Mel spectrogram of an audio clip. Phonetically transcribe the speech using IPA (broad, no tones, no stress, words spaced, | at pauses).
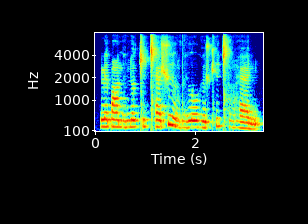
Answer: ɭɛpɑnɛ̤ ɲœlǀyǀʰæ ʃʉlɑ̤dʱɛ̤ lo ɦøʃcʰy ǀʰɑ̤ɦæɲ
